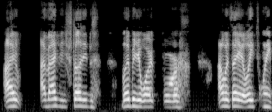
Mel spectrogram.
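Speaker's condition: Double hemiplegia cerebral palsy

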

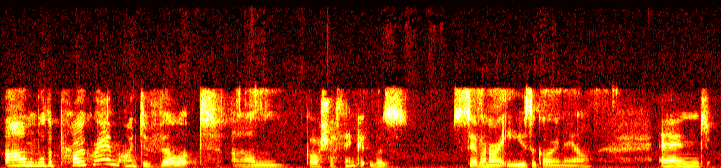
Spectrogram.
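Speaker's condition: No condition

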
